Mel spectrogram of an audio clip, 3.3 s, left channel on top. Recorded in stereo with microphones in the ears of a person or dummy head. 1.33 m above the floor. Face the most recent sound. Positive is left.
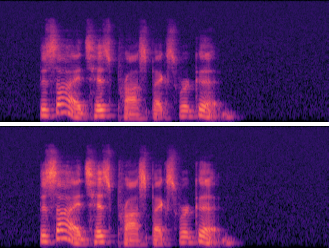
turn(degrees=-15)  # may be behind; listen again after turning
